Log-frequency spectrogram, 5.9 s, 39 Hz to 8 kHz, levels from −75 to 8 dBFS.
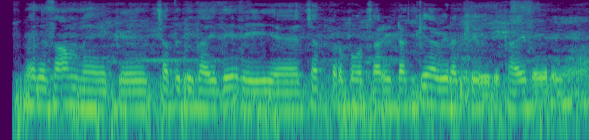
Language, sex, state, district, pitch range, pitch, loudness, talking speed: Hindi, male, Haryana, Charkhi Dadri, 120-135 Hz, 130 Hz, -14 LUFS, 205 wpm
